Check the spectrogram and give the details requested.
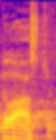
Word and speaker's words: Gloucester: It's not spelled like Gloucester, Bill, but that's how you pronounce it.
